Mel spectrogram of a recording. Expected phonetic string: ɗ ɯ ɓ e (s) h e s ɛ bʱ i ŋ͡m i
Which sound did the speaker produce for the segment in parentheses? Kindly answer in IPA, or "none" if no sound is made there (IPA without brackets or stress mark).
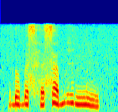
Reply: s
